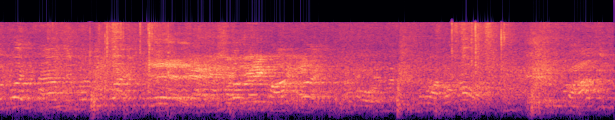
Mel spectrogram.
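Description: Crowd and cornermen shouting over one another at a boxing bout, with a few sharp thuds of gloved punches landing.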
